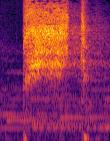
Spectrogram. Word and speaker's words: psht: And of course, we have the wonderful word which has no vowel in it, which is pronounced psht, which means you are dead to me.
